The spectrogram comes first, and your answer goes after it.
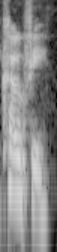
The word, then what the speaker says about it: Kofi: Oh, it's pronounced Kofi. Oh, coffee. Kofi like coffee. It supposed to be like coffee.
